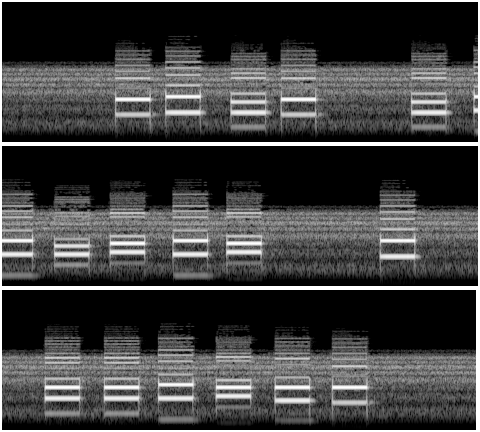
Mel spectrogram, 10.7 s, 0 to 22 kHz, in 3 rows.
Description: DTMF, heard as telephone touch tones, dialled by hand, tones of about 260 ms. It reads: 2642 497090 6 889052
